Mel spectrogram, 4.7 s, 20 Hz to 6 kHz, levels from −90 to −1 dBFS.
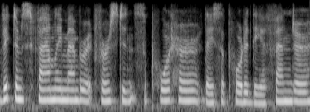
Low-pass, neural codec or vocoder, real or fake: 5.4 kHz; codec, 16 kHz, 8 kbps, FreqCodec, smaller model; fake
